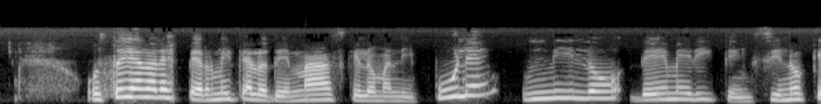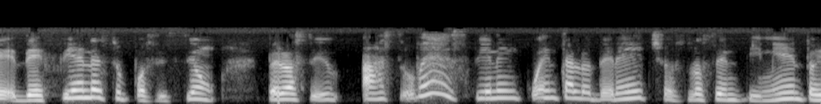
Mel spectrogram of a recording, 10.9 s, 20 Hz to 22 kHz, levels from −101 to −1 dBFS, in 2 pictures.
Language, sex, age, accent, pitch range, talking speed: Spanish, female, 40-59, American, 190-265 Hz, 170 wpm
